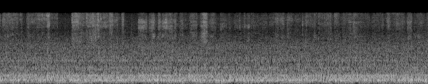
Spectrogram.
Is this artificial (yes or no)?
no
